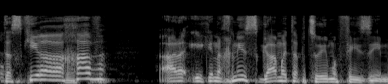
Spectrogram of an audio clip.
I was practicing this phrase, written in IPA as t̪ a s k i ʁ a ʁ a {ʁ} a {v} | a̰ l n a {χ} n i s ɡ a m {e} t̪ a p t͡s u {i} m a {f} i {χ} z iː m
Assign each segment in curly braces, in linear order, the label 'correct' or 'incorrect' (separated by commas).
incorrect, correct, correct, correct, correct, correct, incorrect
